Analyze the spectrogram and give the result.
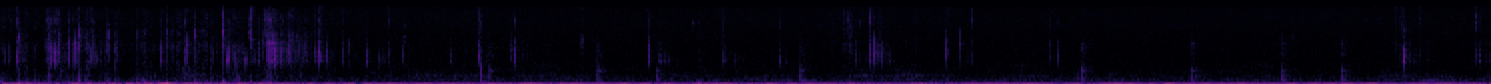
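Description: Long nails dig into a solid pink soap bar, curling off thick soap curls with scraping and fast tapping. Crisp, crunchy scratches and sharp, bright taps come in quick bursts over a steady low hum.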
